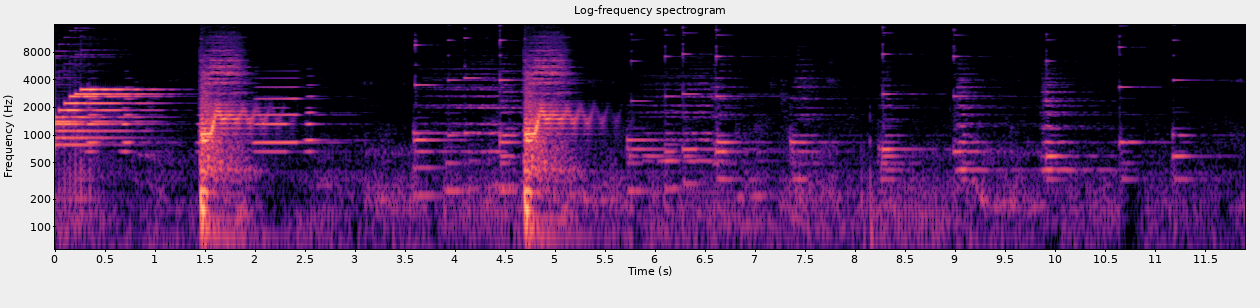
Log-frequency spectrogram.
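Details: Playful children's-style music with bouncy boing effects, tinkling chimes and bright plucked notes, and no animal voice present.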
